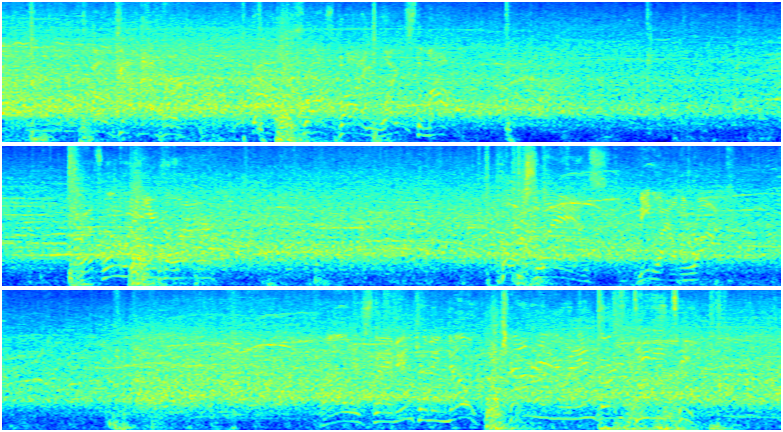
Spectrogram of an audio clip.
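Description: Bodies slam down onto a wrestling ring with heavy thuds.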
